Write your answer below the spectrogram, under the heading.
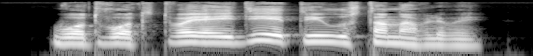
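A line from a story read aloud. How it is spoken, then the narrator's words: Displeased grumble. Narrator (Russian): пробурчал Артем, которому происходящее нравилось все меньше и меньше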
